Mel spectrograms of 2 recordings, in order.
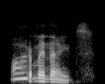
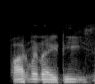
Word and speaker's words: Parmenides: And nothing, uh, yeah, Parmenides, I think that is the correct pronunciation, like Archimedes.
